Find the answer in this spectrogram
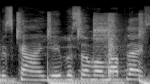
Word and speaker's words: Kanye: Now all I need is y'all pronounce my name is Kanye, but some of my plaques, they still say Kane.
